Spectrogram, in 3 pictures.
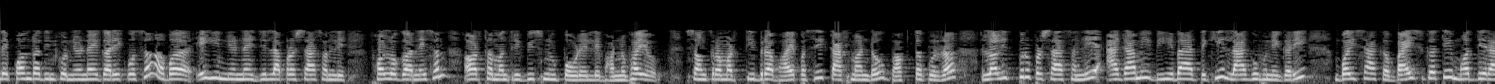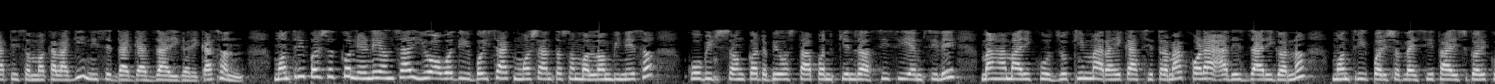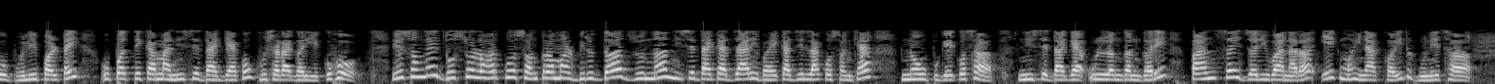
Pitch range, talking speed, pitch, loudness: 225-270 Hz, 130 wpm, 245 Hz, -14 LUFS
